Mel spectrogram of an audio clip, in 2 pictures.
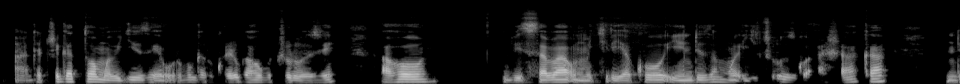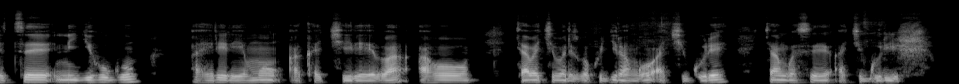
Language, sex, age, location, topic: Kinyarwanda, male, 25-35, Kigali, finance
